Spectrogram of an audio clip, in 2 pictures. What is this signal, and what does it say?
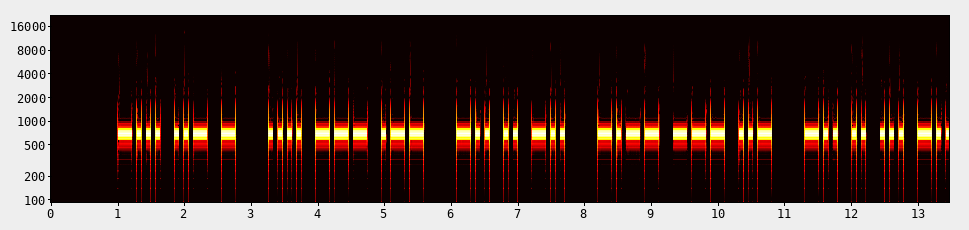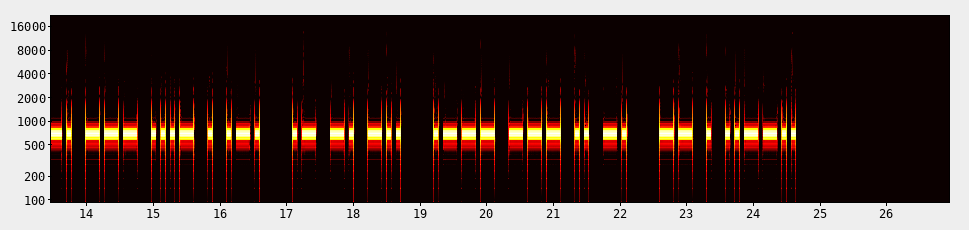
Morse code, heard as a keyed tone, about 17 wpm, 700 Hz. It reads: BUT HOW DID YOU DISCOVER AND JOIN ME?
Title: Sentences from Top 1400 Words 17wpm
